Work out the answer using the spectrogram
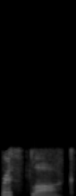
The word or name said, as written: wristlock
